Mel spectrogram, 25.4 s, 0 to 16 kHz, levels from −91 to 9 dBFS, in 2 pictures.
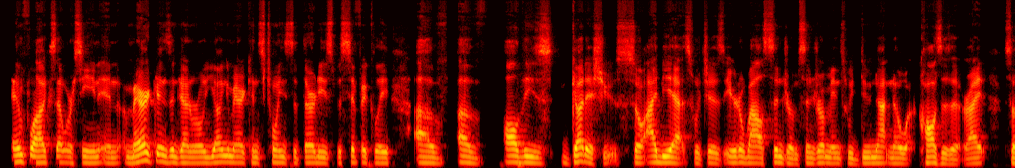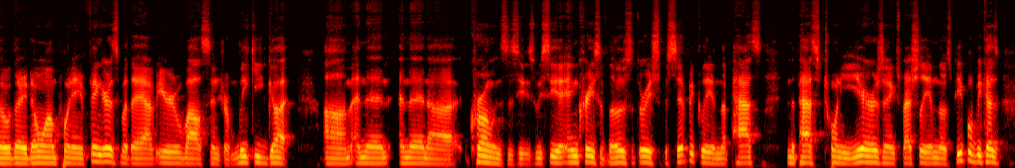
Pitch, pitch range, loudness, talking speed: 125 Hz, 115-130 Hz, -29 LUFS, 195 wpm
